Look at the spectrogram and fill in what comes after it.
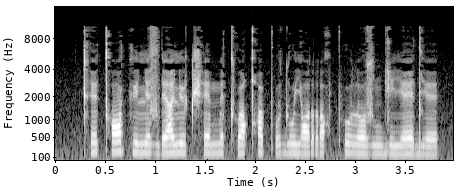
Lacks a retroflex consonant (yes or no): yes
